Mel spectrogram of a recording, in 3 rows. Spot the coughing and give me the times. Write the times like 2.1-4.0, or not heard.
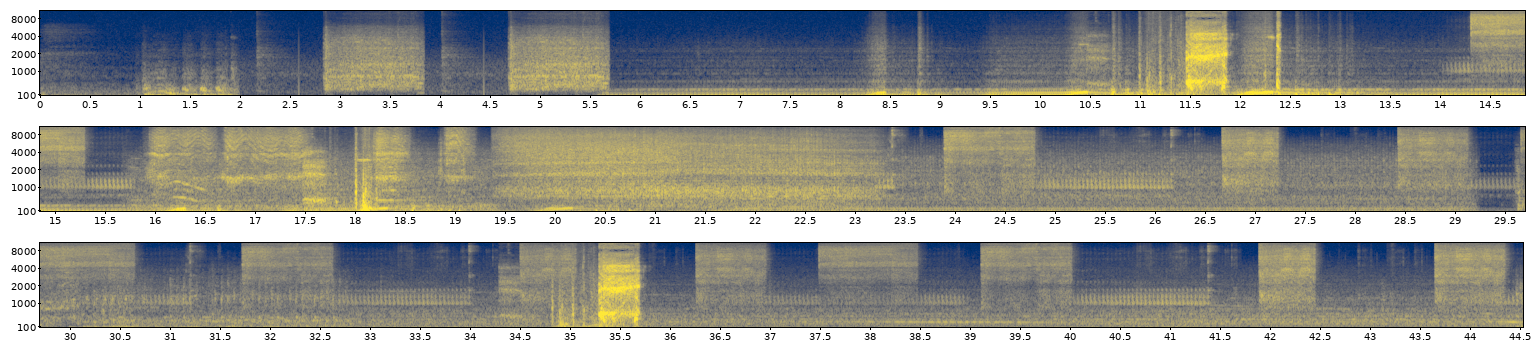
10.4-12.4, 17.4-18.2, 34.3-35.8.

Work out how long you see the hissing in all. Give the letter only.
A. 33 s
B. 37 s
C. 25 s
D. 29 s
D.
